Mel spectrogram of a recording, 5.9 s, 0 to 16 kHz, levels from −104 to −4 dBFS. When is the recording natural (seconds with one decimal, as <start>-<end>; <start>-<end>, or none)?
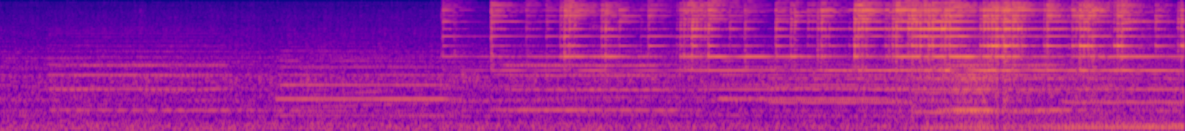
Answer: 0.0-5.9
